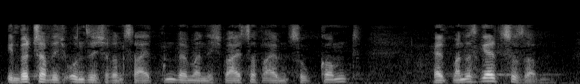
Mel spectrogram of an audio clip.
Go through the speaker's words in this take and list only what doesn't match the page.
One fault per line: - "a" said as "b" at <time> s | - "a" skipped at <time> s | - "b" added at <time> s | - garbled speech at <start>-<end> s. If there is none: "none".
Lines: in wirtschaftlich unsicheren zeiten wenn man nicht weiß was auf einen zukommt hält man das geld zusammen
none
